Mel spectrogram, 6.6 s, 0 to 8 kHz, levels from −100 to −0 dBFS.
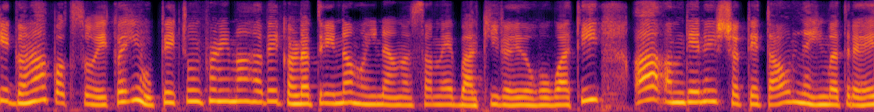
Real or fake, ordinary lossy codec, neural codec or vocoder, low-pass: fake; none; codec, 16 kHz, 1 kbps, X-Codec, HuBERT features, trained on general audio; none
